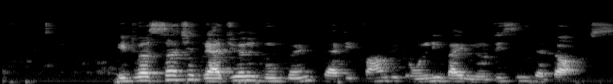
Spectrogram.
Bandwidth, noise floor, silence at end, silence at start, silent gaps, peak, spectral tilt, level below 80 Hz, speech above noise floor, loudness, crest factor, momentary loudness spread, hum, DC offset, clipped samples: 8 kHz; -60 dBFS; 0 s; 1.15 s; none; 0 dBFS; -5 dB/octave; -62 dBFS; 40 dB; -20 LUFS; 20 dB; 16 LU; none; under 0.1%; under 0.1%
